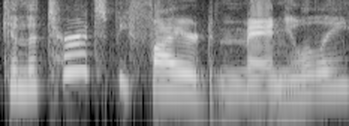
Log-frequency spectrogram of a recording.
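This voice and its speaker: Using a put-on character voice, a man speaks at a moderate pace in a high pitch, recorded dry and close with no echo. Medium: actual play.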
